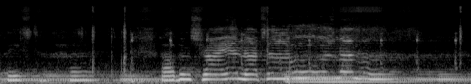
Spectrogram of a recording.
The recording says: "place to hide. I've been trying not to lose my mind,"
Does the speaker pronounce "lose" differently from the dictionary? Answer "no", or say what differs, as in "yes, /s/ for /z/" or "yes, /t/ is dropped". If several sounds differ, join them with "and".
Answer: no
